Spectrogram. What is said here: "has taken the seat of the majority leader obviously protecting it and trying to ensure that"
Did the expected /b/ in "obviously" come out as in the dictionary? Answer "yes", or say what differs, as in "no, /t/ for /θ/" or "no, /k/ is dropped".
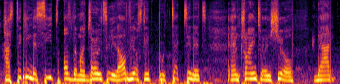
yes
